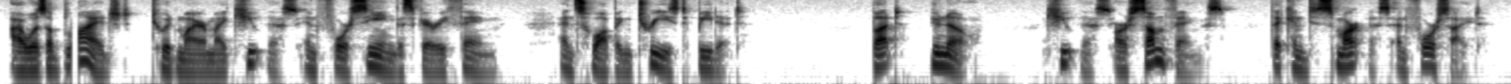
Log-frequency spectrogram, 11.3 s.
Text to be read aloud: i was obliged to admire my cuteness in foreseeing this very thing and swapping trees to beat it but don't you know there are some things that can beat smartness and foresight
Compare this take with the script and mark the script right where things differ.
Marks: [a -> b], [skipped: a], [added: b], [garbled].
i was obliged to admire my cuteness in foreseeing this very thing and swapping trees to beat it but [skipped: don't] you know [there -> cuteness] are some things that can [skipped: beat] smartness and foresight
